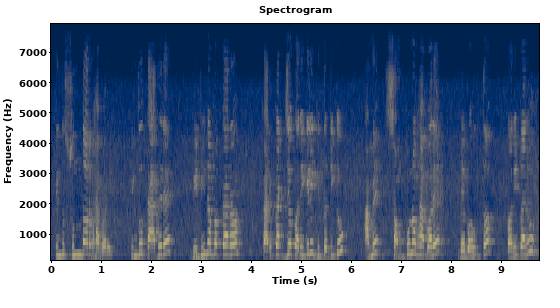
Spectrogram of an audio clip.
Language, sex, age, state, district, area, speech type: Odia, female, 60+, Odisha, Kendrapara, urban, spontaneous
